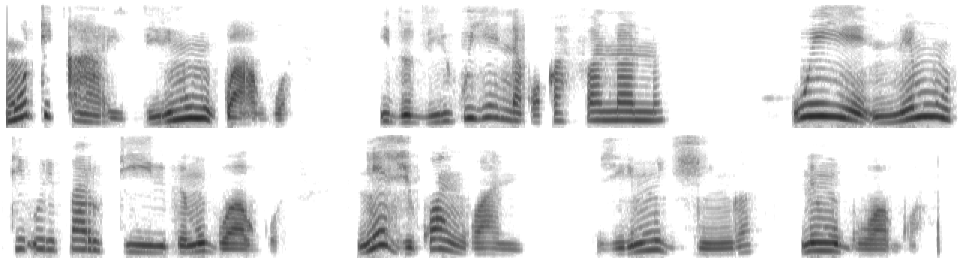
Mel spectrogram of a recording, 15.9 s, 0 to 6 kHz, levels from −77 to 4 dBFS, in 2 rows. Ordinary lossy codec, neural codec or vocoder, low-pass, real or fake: AAC, 24 kbps; none; 5.4 kHz; real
